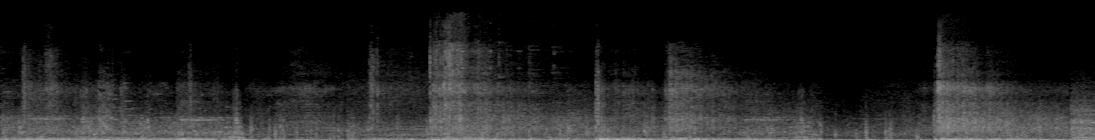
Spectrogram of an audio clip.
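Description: Civil War artillery duel at Antietam, with cannon fire booming continuously in a dense, rumbling barrage, heavy thuds overlapping one another at close to middle distance with no pause.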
